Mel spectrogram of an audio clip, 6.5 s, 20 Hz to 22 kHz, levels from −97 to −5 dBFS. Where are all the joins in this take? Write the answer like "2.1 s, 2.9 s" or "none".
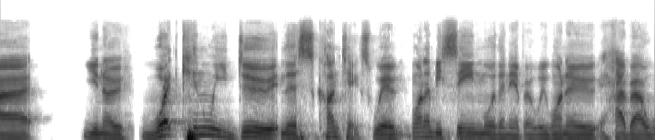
1.3 s, 2.8 s, 4.1 s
